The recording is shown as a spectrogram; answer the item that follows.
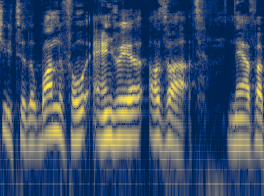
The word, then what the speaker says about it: Osvart: to the wonderful Andrea of art now if I pronounce your surname correctly hi good morning everyone thank you David uh I pronounce it osbart Andrea oswart awesome awesome I have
